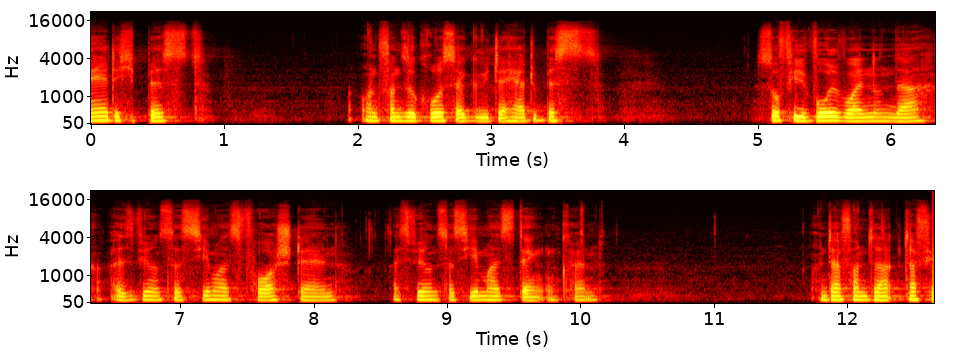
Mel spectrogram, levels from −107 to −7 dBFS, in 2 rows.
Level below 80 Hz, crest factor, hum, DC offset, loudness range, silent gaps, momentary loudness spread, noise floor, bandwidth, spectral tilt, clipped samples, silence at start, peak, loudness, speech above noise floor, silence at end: -88 dBFS; 20 dB; none; under 0.1%; 6 LU; none; 14 LU; -79 dBFS; 13.5 kHz; -6.5 dB/octave; under 0.1%; 0 s; -14 dBFS; -33 LUFS; 47 dB; 0 s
